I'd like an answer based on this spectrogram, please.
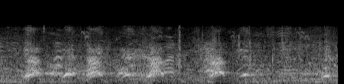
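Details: Šarplaninac dog at a CAC dog show in Banja Luka, barking in a rapid series of about nine deep, chesty barks over three and a half seconds, with faint crowd murmur behind.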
